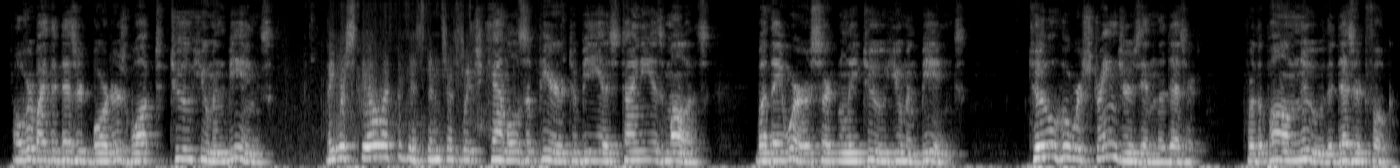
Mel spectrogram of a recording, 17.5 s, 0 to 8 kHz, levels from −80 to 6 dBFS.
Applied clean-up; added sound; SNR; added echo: neural separator model SepFormer DNS4.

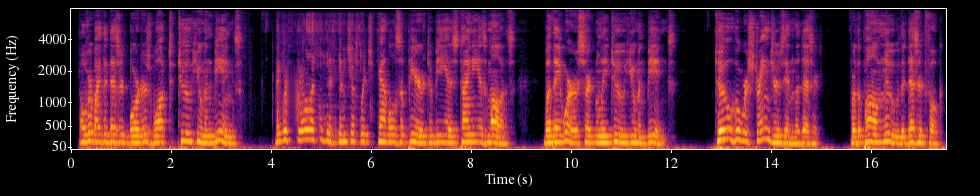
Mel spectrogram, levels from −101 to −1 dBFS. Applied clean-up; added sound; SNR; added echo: neural mask model DeepFilterNet 3.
